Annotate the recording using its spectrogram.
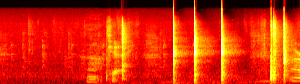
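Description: Five sharp hammer taps on upholstery tacks being driven through burlap into a cedar board: three spaced about half a second apart in the middle, then two quicker ones near the end.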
